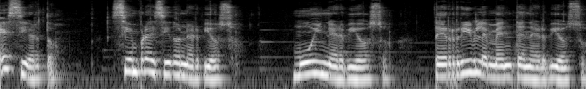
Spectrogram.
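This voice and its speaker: A woman speaks at a fairly slow pace and a medium pitch, with ordinary pitch variation and music playing in the background. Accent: Latin American. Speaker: audiobook narrator. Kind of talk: audiobook reading of a classic horror story.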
